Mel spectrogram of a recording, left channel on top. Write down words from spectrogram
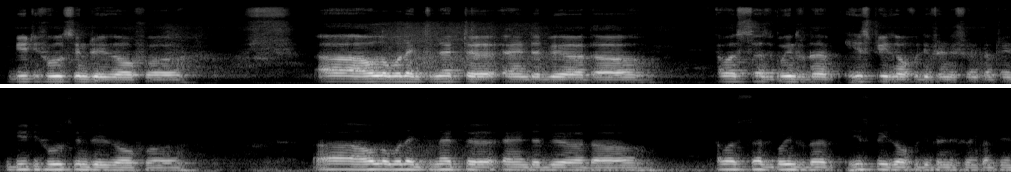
beautiful sceneries of all over the internet and the I was just going through the histories of different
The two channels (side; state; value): both; normal; correlation 0.52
